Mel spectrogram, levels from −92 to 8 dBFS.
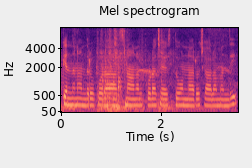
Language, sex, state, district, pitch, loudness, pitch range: Telugu, female, Andhra Pradesh, Manyam, 190 Hz, -17 LUFS, 185-195 Hz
